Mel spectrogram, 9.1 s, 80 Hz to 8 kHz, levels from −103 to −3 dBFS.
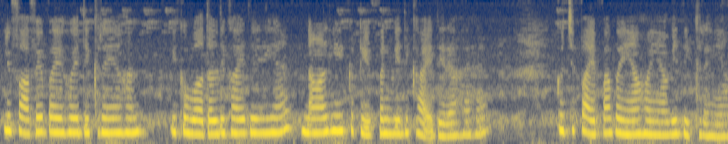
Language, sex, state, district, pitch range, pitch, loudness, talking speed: Punjabi, female, Punjab, Pathankot, 235-270 Hz, 255 Hz, -12 LUFS, 190 wpm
